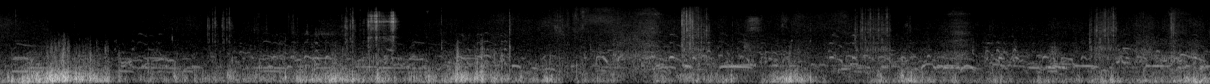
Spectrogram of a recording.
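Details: Greater white-fronted geese, about 15,000, arriving at the evening roost at Miyajimanuma marsh, Bibai, on 11 April 2016 between 18:00 and 18:30. A dense, overlapping chorus of nasal honks rises and falls over a steady low rumble.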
